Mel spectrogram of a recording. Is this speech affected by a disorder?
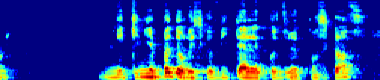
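Yes: primary progressive multiple sclerosis.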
